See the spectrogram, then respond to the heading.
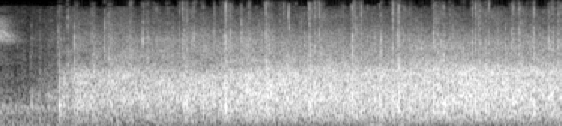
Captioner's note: audience applauds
